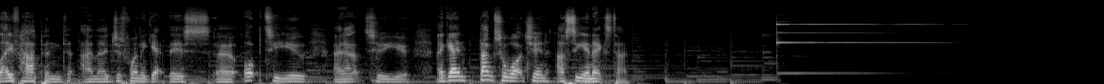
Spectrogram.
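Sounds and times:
soft background music: 0.0s - 8.0s
bright bell-like chime: 7.6s - 10.4s.

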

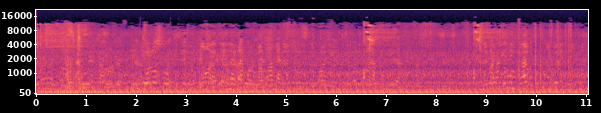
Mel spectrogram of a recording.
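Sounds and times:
bus diesel engine rumbling: 0.0s - 11.0s
faint voices: 0.0s - 11.0s.

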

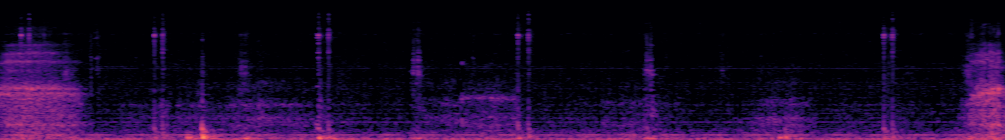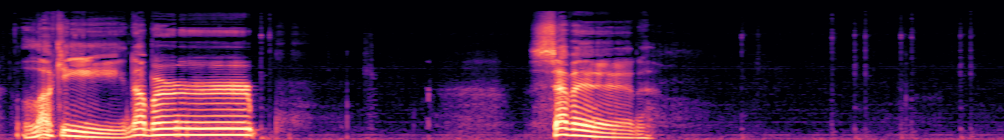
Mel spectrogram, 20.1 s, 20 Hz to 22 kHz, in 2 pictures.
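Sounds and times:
faint low hum: 0.0s - 20.0s
computer mouse clicks: 0.2s - 3.5s, 4.1s - 4.4s, 5.1s - 5.5s, 8.8s - 9.1s, 18.4s - 19.9s.

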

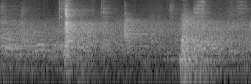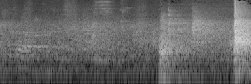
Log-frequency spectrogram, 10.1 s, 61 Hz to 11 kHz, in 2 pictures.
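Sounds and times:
ice rink hubbub: 0.0s - 10.0s
hockey puck strike crack: 8.2s - 10.0s.

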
